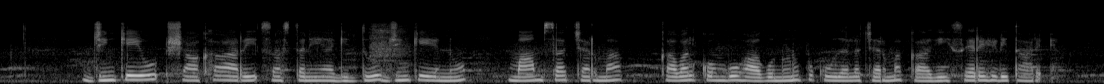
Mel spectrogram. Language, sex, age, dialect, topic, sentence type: Kannada, male, 18-24, Mysore Kannada, agriculture, statement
